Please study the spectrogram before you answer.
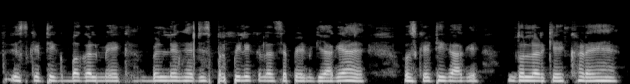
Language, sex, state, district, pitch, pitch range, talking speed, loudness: Hindi, male, Uttar Pradesh, Lucknow, 170 Hz, 165-175 Hz, 220 wpm, -16 LUFS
